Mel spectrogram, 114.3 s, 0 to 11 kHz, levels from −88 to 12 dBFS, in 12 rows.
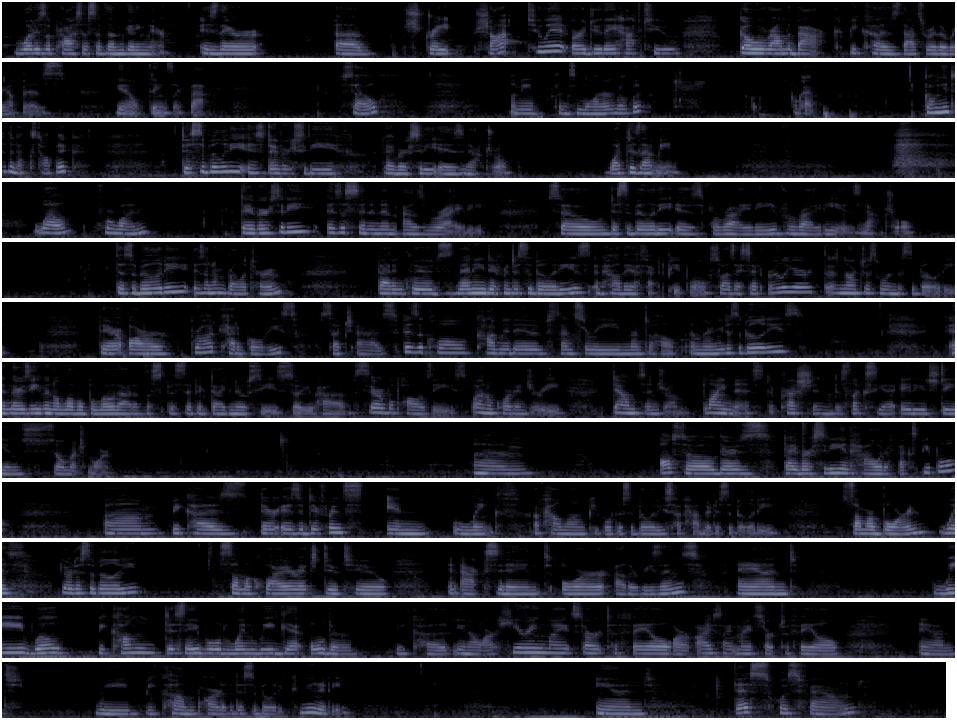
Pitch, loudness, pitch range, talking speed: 195 Hz, -46 LUFS, 180-215 Hz, 115 wpm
